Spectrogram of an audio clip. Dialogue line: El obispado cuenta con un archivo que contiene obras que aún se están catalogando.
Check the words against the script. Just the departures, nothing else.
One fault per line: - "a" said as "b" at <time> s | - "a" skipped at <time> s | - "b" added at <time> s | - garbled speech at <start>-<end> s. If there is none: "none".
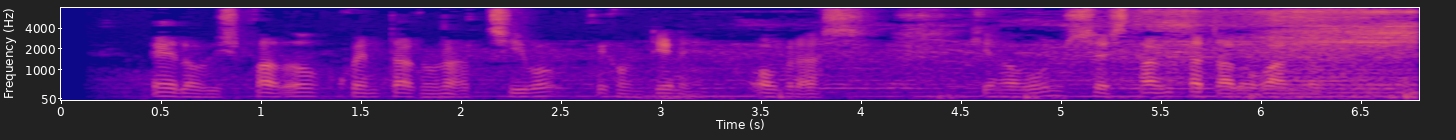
- "con" skipped at 1.8 s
